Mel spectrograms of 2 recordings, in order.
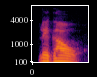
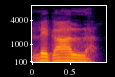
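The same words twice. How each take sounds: First: The final sound is a W-like vowel. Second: The final sound is a full L. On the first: The speaker calls it wrong. "e não ao" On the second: The speaker calls it right. "geralmente o L é, é, é velar, não é, é diferente de U"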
